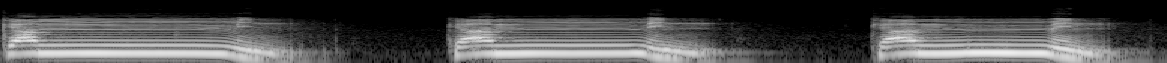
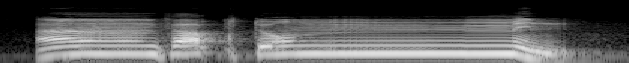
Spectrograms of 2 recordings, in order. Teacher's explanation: الصوت للحرف الثاني وليس الميم الأولى. الميم الأولى تختفي ولكن تبقى غنتها · Term: الإدغام الشفوي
